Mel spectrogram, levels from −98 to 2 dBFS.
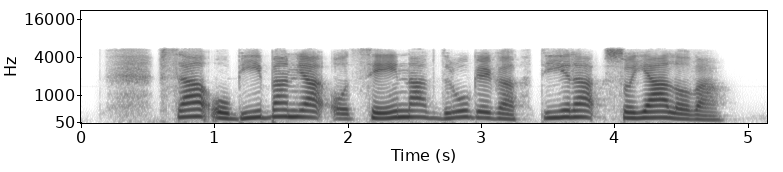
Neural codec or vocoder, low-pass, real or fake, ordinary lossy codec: codec, 16 kHz, 0.5 kbps, X-Codec, HuBERT features, trained on LibriSpeech; 5.4 kHz; fake; none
